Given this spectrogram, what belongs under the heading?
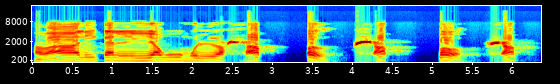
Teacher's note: آگے یہ سمجھ لیں اوپر ذالک الیوم الحق، یہاں پہ جب وقف کریں گے تو یہ جو قاف کے اوپر پیش ہے یہ چلا جائے گا، یہاں پہ بھی قاف کے اوپر پیش چلا جائے گا، تشدید نہیں جائے گی، اور اس قاف میں جماؤ کے ساتھ قلقلہ ہوگا۔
